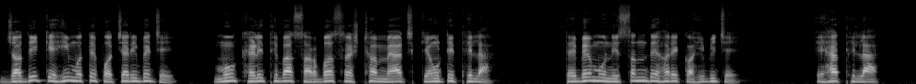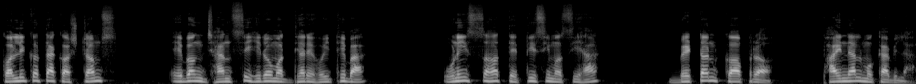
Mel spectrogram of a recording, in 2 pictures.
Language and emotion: Odia, neutral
